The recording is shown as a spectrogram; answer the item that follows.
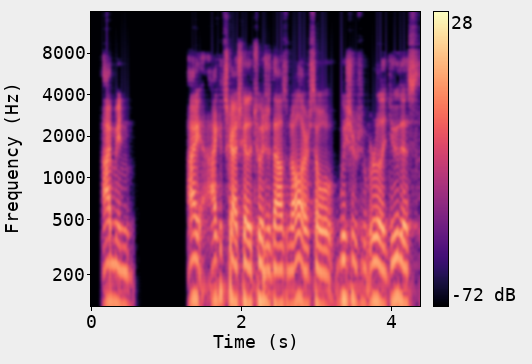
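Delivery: ordinary delivery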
